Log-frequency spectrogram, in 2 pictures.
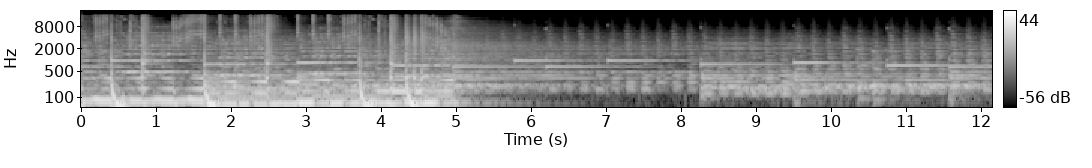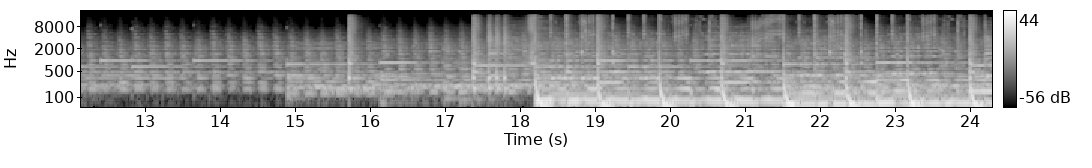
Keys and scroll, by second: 0.8 Delete, 4.5 Delete, 5.6 Delete, 8.4 Delete, 10.0 ctrl+BackSpace, 11.9 Delete, 12.3 space, 19.4 Delete, 23.1 ctrl+BackSpace.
